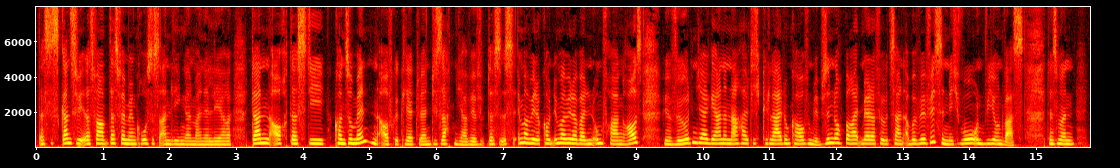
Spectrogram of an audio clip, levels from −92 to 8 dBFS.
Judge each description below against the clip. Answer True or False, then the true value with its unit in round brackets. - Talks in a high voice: True (215 Hz)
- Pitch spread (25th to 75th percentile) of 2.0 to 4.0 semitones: True (2.8 semitones)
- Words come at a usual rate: False (235 wpm)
